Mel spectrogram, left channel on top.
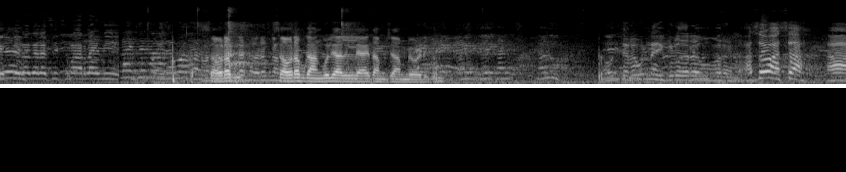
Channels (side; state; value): right; silent; digital silence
